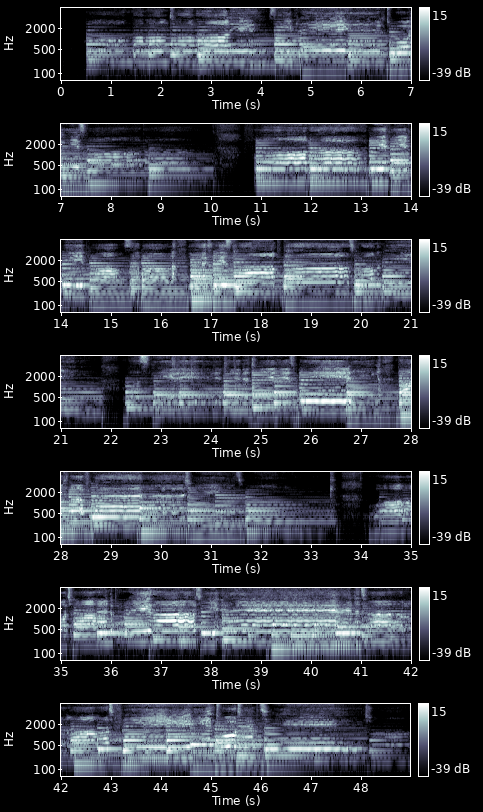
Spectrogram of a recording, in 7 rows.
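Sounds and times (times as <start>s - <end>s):
soprano singing: 0.0s - 10.2s, 10.8s - 48.9s.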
